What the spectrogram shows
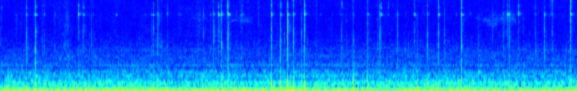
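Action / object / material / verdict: tap / decorative egg / unknown / none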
